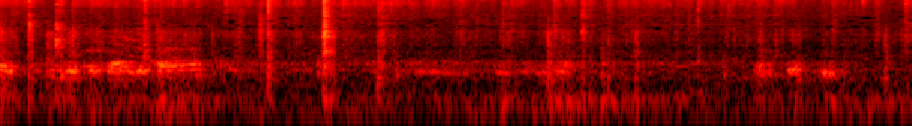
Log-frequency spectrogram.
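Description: A bird cooing in the background, a low wavering call in the first second and a half and again faintly near the end, with a few sharp clicks in between.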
